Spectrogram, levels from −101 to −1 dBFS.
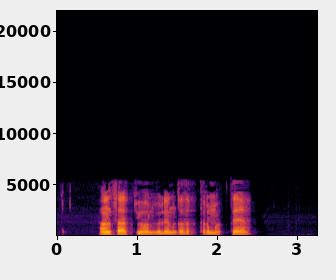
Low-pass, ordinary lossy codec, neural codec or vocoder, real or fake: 5.4 kHz; AAC, 24 kbps; vocoder, 22.05 kHz, 80 mel bands, Vocos; fake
